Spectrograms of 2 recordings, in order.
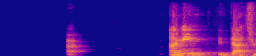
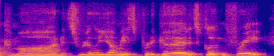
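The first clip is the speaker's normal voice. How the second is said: soft, much quieter sweet coaxing; coaxing tempter; 4 dB quieter than usual. Retold or imitated. Ariel imitated coaxing guests, softly tempting. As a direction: lure them in gently. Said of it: "She's the first one going".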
